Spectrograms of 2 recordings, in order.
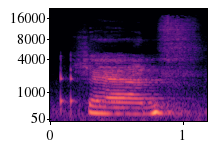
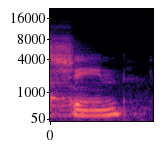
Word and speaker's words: Shein: Because the people will be like Shein, Shan. I'm like, no. – It's Shein. – It's fucking Shein.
